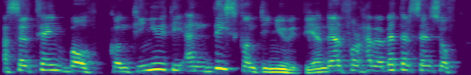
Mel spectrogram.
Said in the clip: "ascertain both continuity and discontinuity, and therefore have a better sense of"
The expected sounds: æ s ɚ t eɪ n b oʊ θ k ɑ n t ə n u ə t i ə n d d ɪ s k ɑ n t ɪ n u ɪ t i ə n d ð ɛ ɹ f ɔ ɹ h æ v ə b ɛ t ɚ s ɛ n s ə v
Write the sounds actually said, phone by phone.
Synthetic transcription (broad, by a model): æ s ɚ t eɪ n b oʊ θ k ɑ n t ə n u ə t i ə n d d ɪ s k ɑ n t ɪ n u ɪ t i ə n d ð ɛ ɹ f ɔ ɹ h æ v ə b ɛ t ɚ s ɛ n s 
